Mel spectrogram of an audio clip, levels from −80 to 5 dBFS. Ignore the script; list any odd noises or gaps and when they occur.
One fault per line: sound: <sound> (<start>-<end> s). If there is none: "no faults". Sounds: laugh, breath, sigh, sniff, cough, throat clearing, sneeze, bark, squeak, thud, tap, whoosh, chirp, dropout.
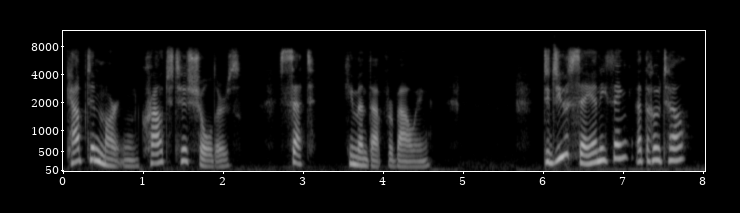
no faults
